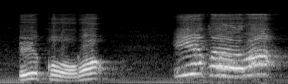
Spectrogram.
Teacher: قاف کی صفت قلقلہ اور آگے الف ساکن جو ہے جھٹکے سے پڑھا جائے گا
